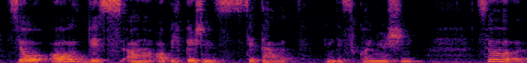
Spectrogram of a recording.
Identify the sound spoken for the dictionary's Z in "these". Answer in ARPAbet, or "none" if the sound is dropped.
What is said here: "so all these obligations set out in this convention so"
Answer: S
